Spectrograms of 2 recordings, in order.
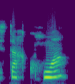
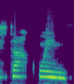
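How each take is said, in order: First: The second part is said like 'coins'. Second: The second part is said like 'queens'. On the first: The speaker calls it wrong. "ça ne se dit pas comme ça" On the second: The speaker calls it right. "ça se dit les Star Queens"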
